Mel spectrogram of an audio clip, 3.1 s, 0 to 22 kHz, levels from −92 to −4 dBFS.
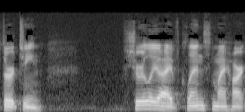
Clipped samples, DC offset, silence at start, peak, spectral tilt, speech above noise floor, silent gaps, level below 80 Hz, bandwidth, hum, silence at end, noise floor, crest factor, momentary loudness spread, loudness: under 0.1%; under 0.1%; 0.05 s; -4 dBFS; -5 dB/octave; 35 dB; none; -58 dBFS; 13.5 kHz; none; 0 s; -55 dBFS; 18 dB; 9 LU; -20 LUFS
